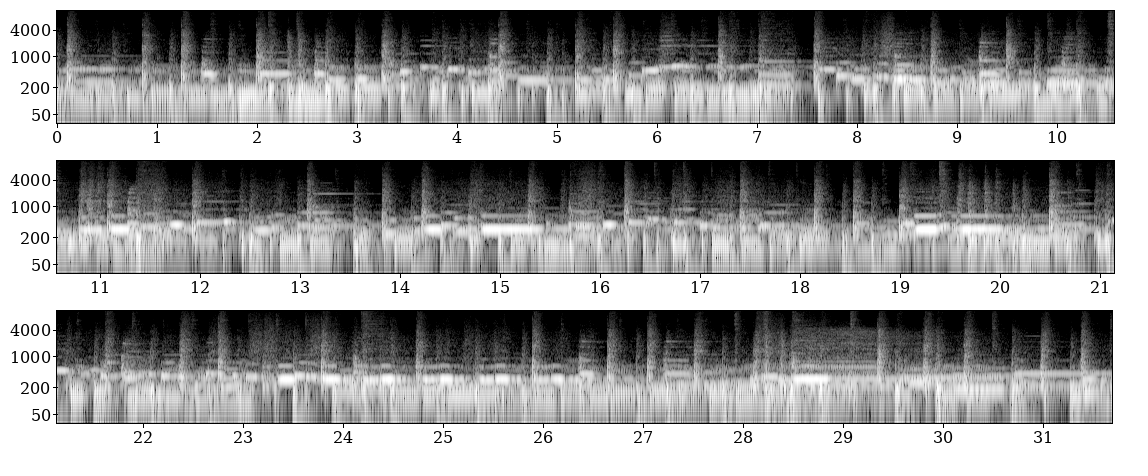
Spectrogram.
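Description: Instrumental funk band playing live: two electric guitars, electric bass and a drum kit playing a groove together.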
